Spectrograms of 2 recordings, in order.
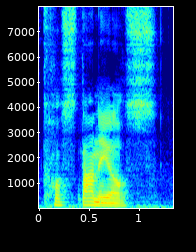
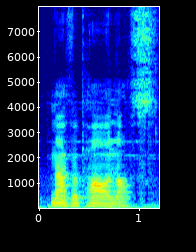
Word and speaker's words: Mavropanos: Let's move to the back of the pitch though and look at Kostanios. That's not how you say it. Mavropanos.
